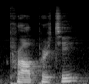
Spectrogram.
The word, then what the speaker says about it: property: Property, property تاني عقار. He sold his property. He sold his property. أي هو باع عقاره. لاحظ هنا أن الإي لا تلفظ.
